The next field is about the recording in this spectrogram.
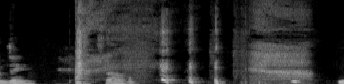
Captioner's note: laughs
